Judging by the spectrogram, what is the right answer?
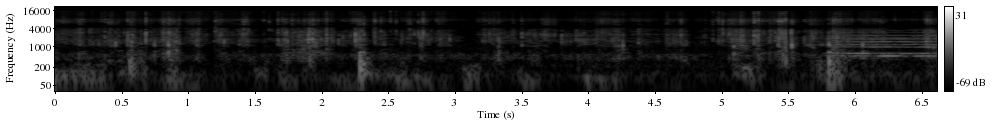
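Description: Clear plastic wrapping crinkling and crackling in irregular bursts as hands handle and pull open a parcel. Faint music comes in near the end.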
